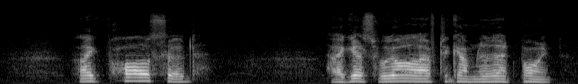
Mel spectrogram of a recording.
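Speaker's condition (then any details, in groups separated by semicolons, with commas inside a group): Stroke; stroke at age 78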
